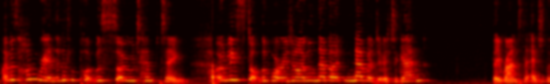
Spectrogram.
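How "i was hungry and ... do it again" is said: mother pleads with her daughter to stop the pot; tearful. A narrator's reading. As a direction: beg forgiveness through tears. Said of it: "said the mother tearfully".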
